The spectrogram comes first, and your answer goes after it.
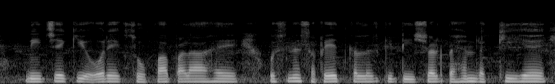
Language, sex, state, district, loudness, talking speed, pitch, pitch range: Hindi, male, Bihar, Saharsa, -26 LUFS, 160 wpm, 130 Hz, 130-135 Hz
